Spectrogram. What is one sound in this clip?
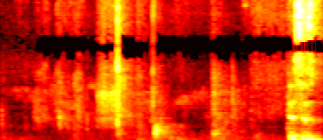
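Stiff paper pages rustle as they are flipped.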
